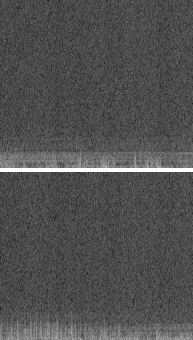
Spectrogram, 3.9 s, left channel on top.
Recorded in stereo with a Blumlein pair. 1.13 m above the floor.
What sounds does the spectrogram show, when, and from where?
Only background noise.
